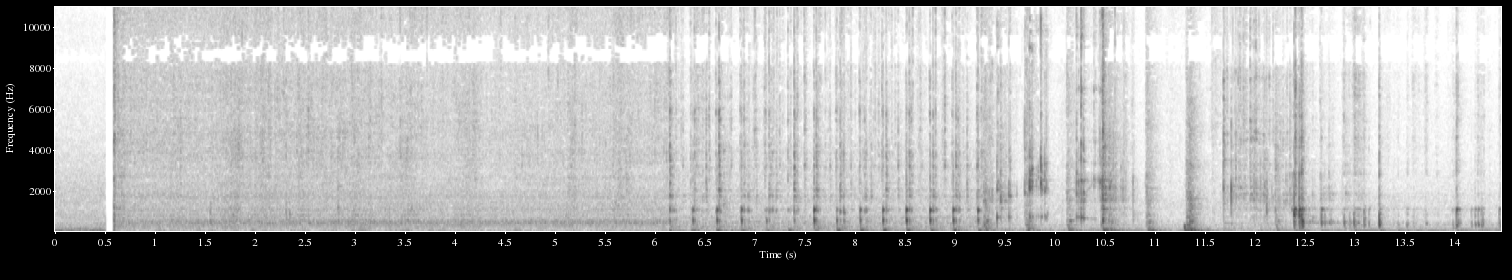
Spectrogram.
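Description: Food sizzling in a frying pan. From about six seconds in, a utensil stirs it with repeated scraping and clinking strokes against the pan, two to three a second.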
